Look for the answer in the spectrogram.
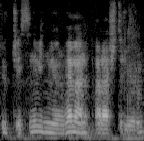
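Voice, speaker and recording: A man's voice: fairly low pitch, little pitch movement, quick pace. A man, a podcast producer, reporting search results in a plain, matter-of-fact way.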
